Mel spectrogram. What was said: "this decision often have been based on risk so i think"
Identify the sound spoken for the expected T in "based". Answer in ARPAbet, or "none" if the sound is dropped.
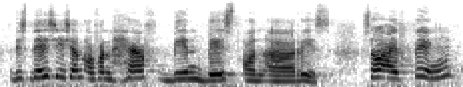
T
